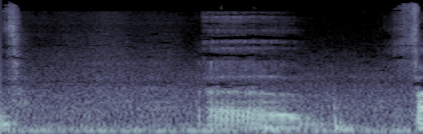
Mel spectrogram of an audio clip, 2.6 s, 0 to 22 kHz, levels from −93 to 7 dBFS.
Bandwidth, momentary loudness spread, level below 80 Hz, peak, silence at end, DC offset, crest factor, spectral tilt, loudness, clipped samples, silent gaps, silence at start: over 20 kHz; 14 LU; -38 dBFS; -4 dBFS; 0 s; under 0.1%; 22 dB; -6.5 dB/octave; -28 LUFS; under 0.1%; none; 0 s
